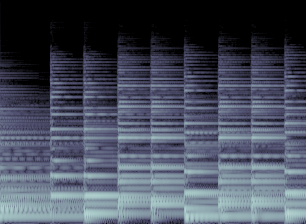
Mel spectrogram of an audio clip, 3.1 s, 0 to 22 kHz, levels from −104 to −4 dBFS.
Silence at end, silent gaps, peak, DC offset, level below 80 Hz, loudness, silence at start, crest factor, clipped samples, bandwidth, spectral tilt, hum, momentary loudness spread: 0 s; none; -16 dBFS; under 0.1%; -50 dBFS; -31 LUFS; 0 s; 14 dB; under 0.1%; 10.5 kHz; -6 dB/octave; none; 3 LU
